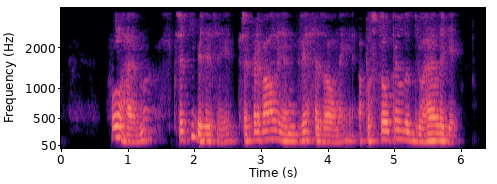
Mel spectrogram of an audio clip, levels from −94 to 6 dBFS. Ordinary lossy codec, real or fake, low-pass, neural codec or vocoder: MP3, 24 kbps; real; 3.6 kHz; none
